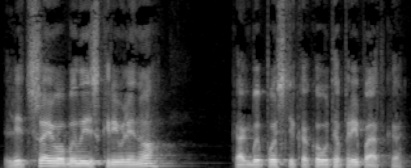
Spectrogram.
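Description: A man narrating a classic novel in an expressive, measured storytelling manner. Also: fairly low pitch. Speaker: audiobook narrator. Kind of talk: literary audiobook narration.

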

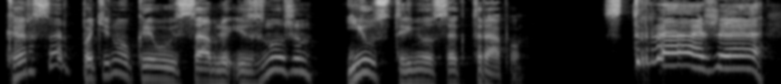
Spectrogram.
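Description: A man narrating a first-person audiobook in a wry, expressive way. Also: medium pitch, normal speed, dry recording, clean studio sound.

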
